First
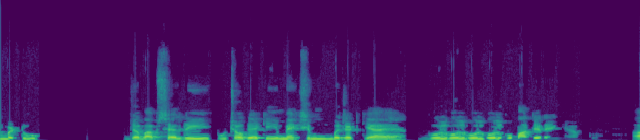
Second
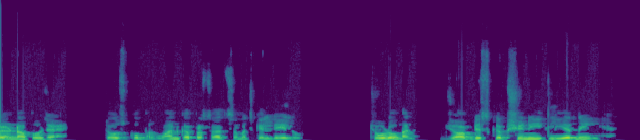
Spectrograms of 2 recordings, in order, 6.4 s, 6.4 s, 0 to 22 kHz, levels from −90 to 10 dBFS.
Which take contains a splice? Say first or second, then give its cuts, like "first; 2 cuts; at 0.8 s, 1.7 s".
second; 1 cut; at 4.0 s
